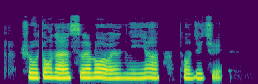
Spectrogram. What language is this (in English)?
Chinese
